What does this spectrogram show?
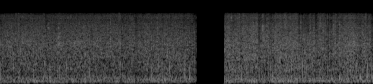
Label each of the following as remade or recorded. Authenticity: recorded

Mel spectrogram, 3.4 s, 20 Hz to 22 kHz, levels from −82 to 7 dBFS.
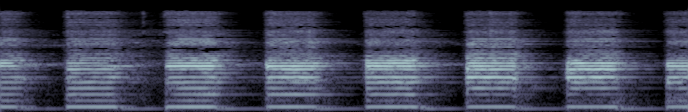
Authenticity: remade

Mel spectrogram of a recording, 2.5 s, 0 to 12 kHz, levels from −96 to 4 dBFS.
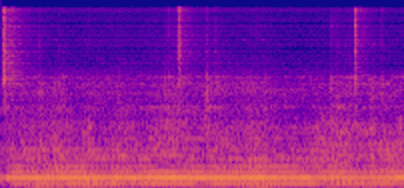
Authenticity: remade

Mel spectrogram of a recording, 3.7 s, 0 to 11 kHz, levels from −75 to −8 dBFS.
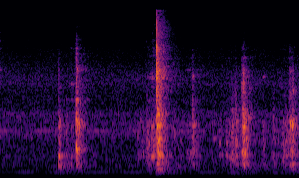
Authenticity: recorded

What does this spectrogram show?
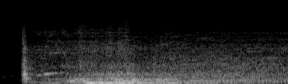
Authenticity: recorded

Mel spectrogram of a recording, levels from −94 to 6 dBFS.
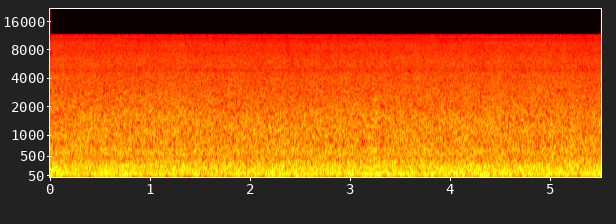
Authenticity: recorded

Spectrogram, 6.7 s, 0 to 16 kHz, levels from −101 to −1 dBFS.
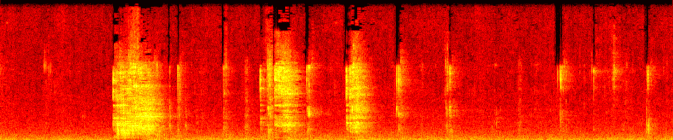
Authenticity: recorded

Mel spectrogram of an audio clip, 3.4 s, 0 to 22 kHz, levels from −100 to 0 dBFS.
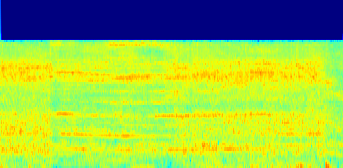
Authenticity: remade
